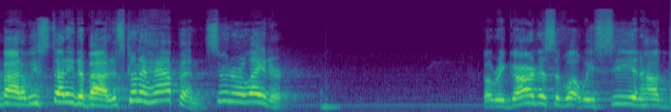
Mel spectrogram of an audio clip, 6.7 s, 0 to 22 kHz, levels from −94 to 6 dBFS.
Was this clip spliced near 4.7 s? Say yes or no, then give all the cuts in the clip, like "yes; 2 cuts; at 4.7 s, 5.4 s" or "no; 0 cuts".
yes; 1 cut; at 4.7 s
